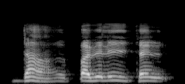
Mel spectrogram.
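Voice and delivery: high, slow ecstatic cry; rapturous. A narrator's reading. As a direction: answer in pure rapture. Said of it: "восторженно откликнулся бледный". (восторженно)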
